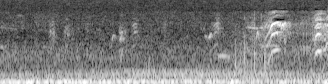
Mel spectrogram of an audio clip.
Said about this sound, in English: I love those great-tailed grackles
